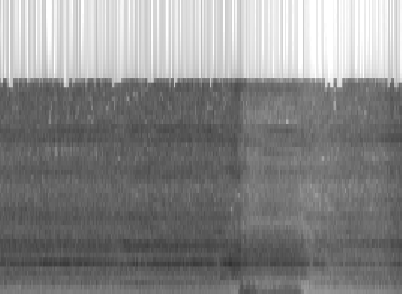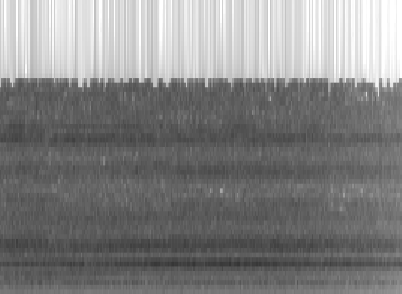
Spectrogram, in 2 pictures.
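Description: Handheld Milwaukee electric heat gun running steadily, its fan blowing hot air to shrink heat-shrink spade connectors on the wiring. A brief louder rumble comes about three seconds in, and the sound starts to fade near the end.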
